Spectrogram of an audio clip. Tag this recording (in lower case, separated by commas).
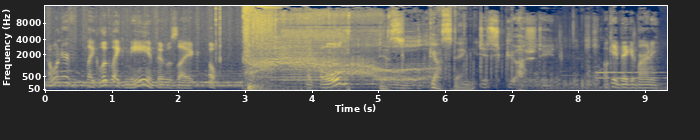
speech, inside a small room, music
